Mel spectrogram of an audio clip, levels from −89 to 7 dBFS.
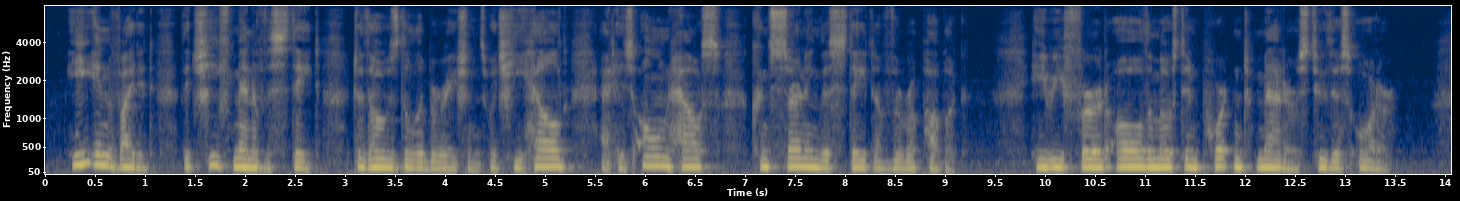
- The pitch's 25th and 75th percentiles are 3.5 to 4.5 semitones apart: No, narrow, 2.6 semitones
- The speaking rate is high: No, average, 145 wpm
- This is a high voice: No, low, 135 Hz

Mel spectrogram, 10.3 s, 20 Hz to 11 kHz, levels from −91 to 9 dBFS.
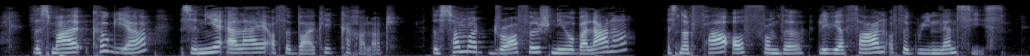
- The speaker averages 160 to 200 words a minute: Yes, average, 165 wpm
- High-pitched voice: Yes, high, 230 Hz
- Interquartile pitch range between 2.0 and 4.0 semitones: Yes, average, 3.5 semitones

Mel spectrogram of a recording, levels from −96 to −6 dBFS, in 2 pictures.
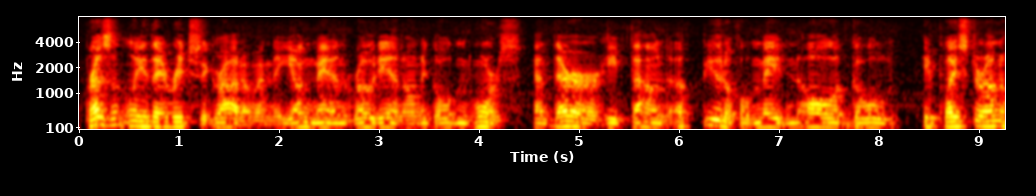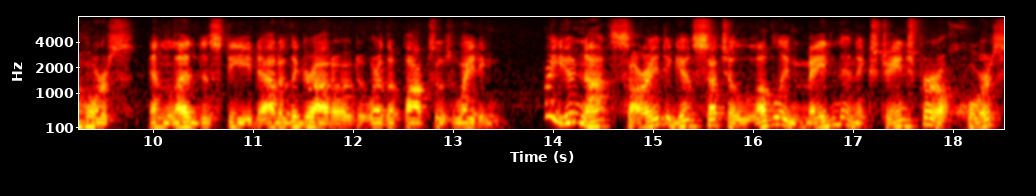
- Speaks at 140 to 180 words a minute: No, average, 195 wpm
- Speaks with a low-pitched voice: Yes, low, 115 Hz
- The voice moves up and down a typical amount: Yes, average, 3.3 semitones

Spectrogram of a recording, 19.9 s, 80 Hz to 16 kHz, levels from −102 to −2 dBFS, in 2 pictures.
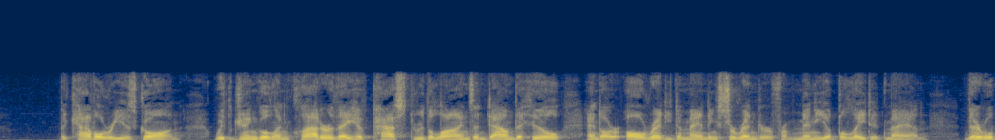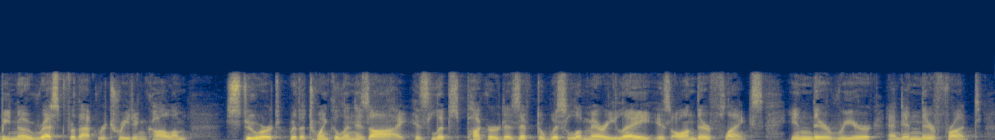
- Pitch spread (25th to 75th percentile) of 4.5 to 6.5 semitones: No, average, 3.8 semitones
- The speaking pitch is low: Yes, low, 130 Hz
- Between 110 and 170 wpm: No, average, 195 wpm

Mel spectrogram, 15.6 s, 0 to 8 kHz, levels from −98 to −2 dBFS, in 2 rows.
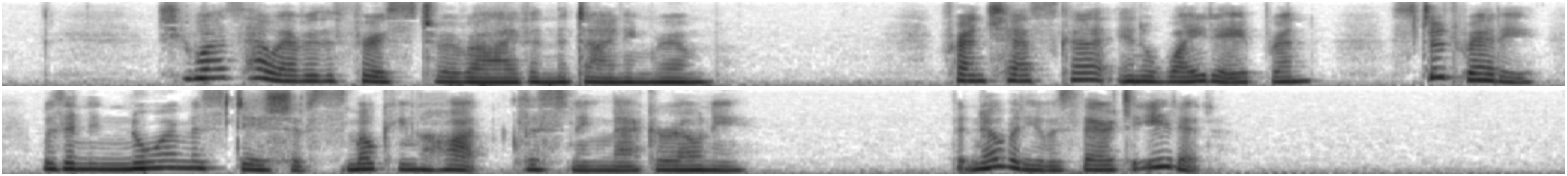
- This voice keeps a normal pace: No, slow, 130 wpm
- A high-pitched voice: No, medium, 180 Hz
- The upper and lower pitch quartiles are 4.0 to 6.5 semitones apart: Yes, average, 4.6 semitones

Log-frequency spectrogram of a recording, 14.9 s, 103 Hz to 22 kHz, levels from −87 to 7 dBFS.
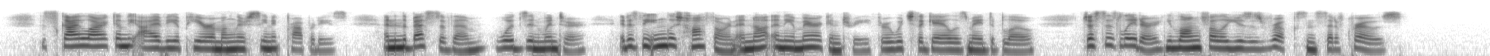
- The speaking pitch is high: Yes, high, 215 Hz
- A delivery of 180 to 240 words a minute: Yes, average, 185 wpm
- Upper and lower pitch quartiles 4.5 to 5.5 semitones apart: No, average, 3.8 semitones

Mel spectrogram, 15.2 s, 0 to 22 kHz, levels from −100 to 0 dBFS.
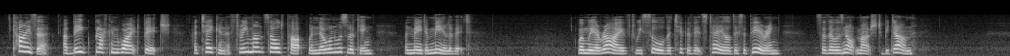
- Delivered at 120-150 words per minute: No, average, 175 wpm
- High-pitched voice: Yes, high, 220 Hz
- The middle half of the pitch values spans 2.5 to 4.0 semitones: No, average, 5.3 semitones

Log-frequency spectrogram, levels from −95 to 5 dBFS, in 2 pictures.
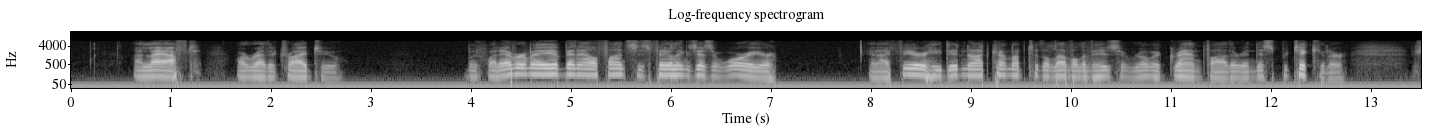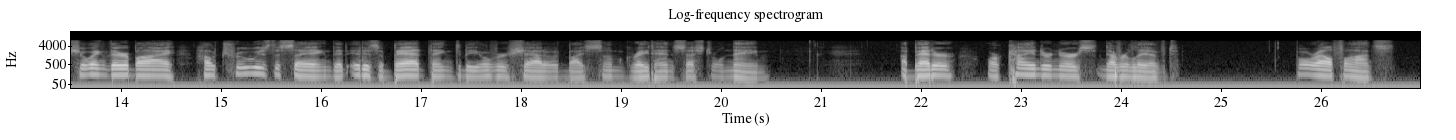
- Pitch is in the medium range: No, low, 130 Hz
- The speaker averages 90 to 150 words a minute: Yes, average, 145 wpm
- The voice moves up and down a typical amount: Yes, average, 3.4 semitones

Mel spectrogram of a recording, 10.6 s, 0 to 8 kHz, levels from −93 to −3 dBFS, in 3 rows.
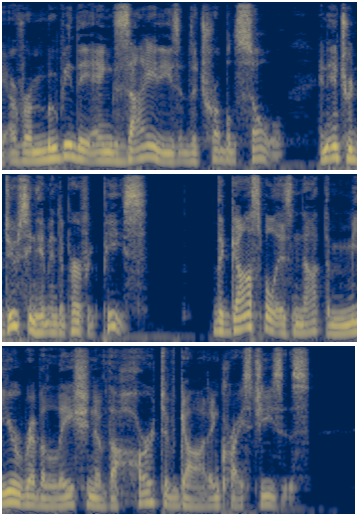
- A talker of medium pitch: No, low, 115 Hz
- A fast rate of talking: No, average, 165 wpm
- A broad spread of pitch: No, average, 4.4 semitones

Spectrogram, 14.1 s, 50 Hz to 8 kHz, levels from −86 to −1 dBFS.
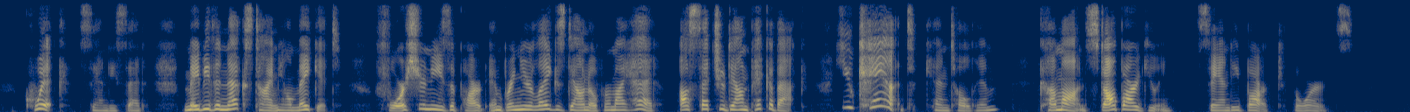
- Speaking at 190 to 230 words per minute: No, average, 170 wpm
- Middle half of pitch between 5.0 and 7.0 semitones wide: Yes, average, 5.3 semitones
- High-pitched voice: Yes, high, 225 Hz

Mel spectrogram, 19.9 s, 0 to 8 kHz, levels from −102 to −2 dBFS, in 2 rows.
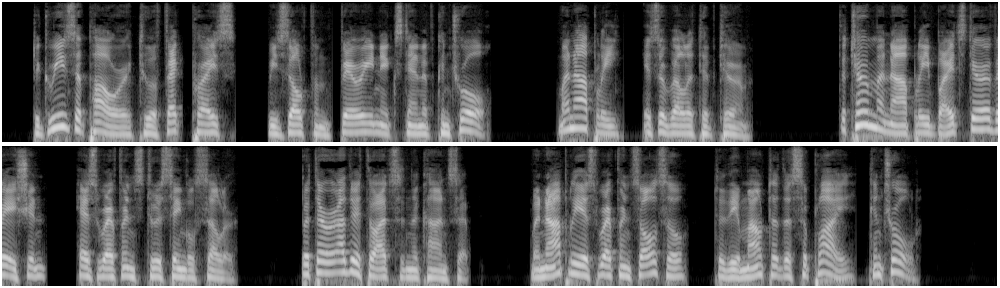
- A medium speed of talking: Yes, average, 145 wpm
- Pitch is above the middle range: No, low, 135 Hz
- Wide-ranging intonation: No, average, 4.9 semitones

